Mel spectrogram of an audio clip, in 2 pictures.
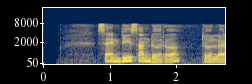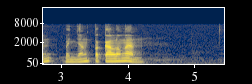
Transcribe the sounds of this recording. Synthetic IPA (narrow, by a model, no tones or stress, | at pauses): sɛnɖisanɖɔɾɔ | ɖ̪̥o̤lanməɲaŋpəkalɔŋan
